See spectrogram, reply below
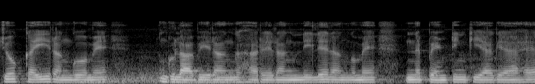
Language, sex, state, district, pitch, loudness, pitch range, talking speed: Hindi, male, Uttar Pradesh, Budaun, 110 Hz, -22 LUFS, 105-110 Hz, 180 wpm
